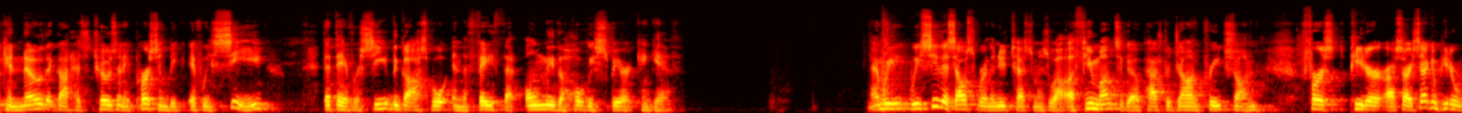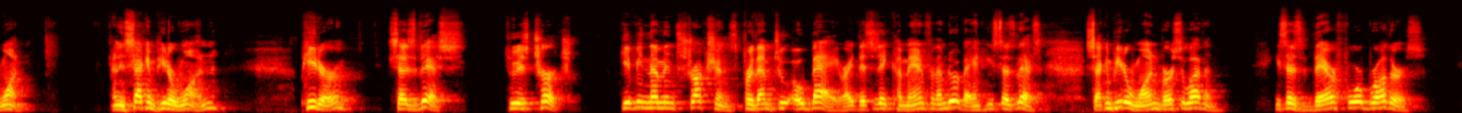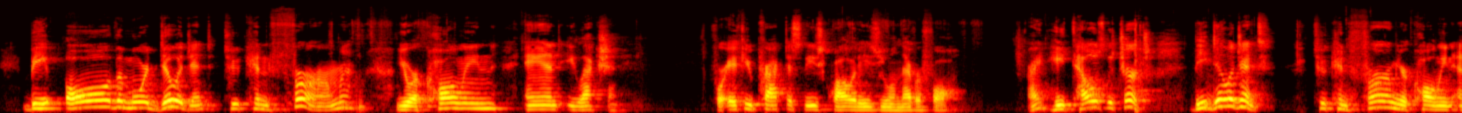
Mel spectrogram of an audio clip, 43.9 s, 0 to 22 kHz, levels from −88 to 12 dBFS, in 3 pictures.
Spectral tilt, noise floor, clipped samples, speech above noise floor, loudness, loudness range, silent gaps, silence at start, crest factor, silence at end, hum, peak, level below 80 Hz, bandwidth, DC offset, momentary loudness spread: -5.5 dB/octave; -82 dBFS; under 0.1%; 64 dB; -18 LUFS; 4 LU; none; 0 s; 18 dB; 0 s; none; 0 dBFS; -66 dBFS; 14 kHz; under 0.1%; 12 LU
